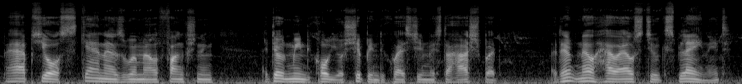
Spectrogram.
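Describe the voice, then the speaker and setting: A man playing a courteous, reserved chief officer in a sci-fi audio drama, speaking in a polite, formal, measured way. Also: medium pitch, fairly even intonation, a bit bright, a little hiss or hum, close to an everyday voice. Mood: politely probing.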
